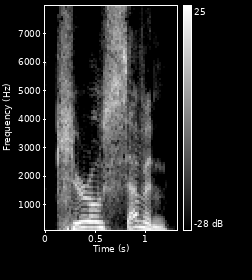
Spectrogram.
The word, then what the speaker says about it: KIRO 7: K-I-R-O-7. – That's what it is. Not Kiro. It's just K. That's the... Oh, my God. You're reading the TV code as a word. – It's Kiro7. – No, it's K-I-R-O-7.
